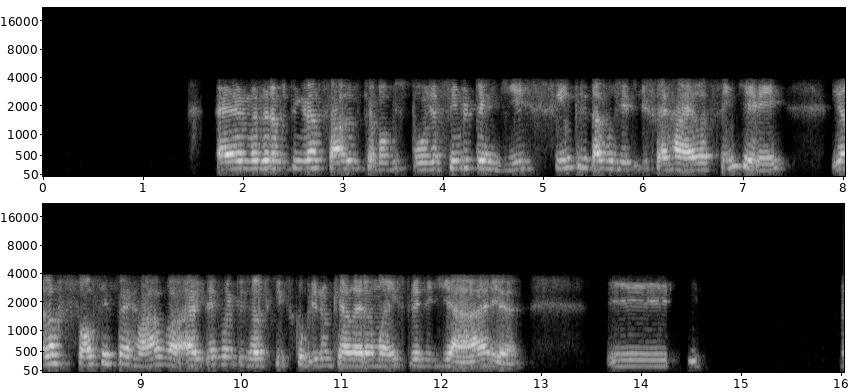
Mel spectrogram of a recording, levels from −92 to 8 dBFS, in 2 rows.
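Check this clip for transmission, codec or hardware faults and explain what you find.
One fault runs through the whole clip: the speech has passed through a G.729 codec. From start to finish, everything above 3.8 kHz is gone, and the usable band sits roughly between 250 Hz and 3.6 kHz. The coder rebuilds each 10 ms frame from a vocal-tract filter, a pitch predictor and a few sparse pulses, which fits an 8 kbit/s G.729A stream. That gives plainly audible roughness and a synthetic buzz. A spectrogram shows a hard ceiling near 3.8 kHz with a smeared, pulse-textured harmonic structure below it.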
